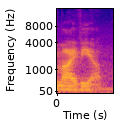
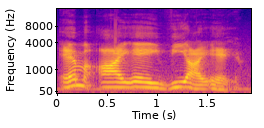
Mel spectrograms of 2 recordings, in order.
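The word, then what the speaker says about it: Maivia: his last name being m-i-a-v-i-a it's supposed to be m-a-i-v-i-a so it's supposed to be my via not Mia via so I saw that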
